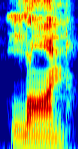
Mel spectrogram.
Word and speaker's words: ln: button on your calculator it's written as ln and pronounced lawn it looks like an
